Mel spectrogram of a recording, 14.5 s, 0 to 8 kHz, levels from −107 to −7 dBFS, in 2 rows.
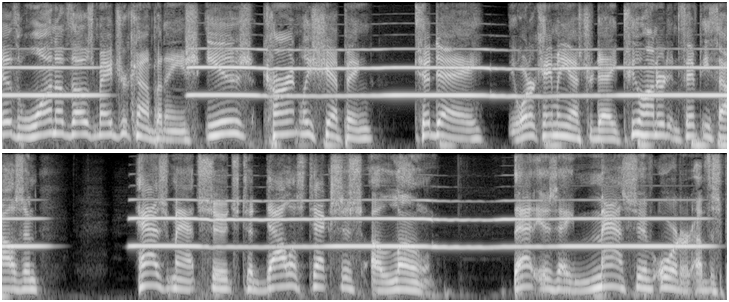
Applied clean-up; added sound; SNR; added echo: none; Wind instrument, woodwind instrument; -1 dB; none.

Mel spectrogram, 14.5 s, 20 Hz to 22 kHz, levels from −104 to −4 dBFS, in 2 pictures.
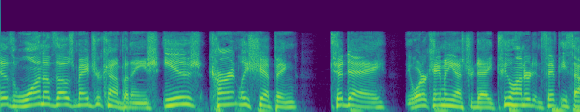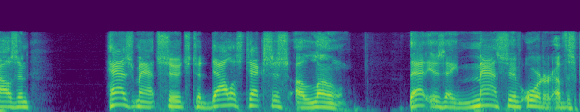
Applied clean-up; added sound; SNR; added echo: none; none; none; none.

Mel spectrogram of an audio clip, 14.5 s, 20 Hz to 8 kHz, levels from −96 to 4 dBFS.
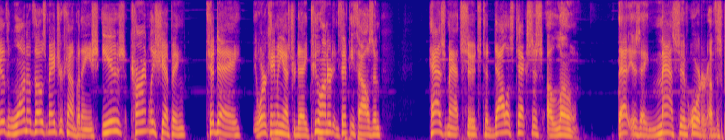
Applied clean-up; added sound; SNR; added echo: neural mask model DeepFilterNet 3.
